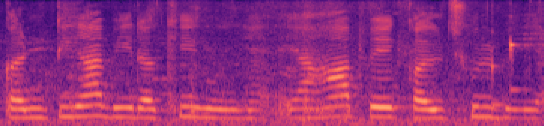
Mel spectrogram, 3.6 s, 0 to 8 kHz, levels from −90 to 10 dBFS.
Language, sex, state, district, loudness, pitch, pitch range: Hindi, female, Bihar, West Champaran, -18 LUFS, 215 Hz, 210-235 Hz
